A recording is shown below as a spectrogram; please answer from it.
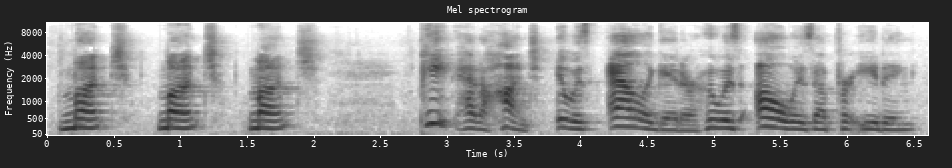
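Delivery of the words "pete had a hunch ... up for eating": ordinary delivery, nothing marked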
